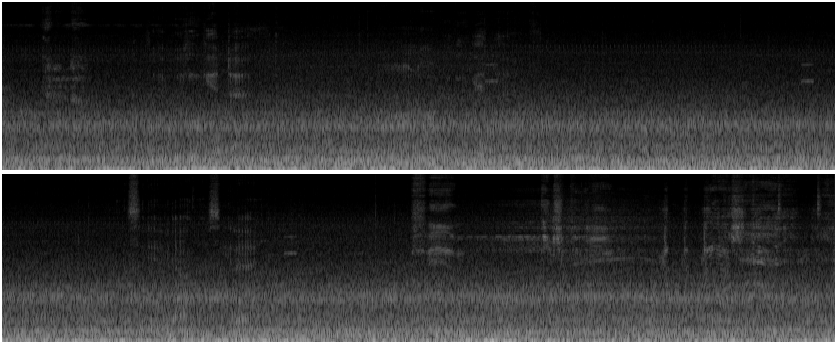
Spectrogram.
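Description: Steady road and engine noise heard inside a car's cabin while it drives at highway speed, a constant low rumble with a few brief clicks.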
